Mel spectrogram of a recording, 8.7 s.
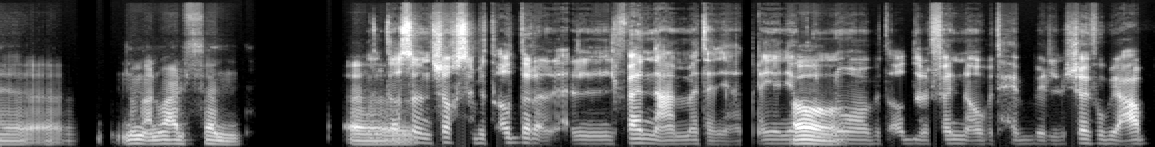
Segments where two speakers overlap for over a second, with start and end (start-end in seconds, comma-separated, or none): none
